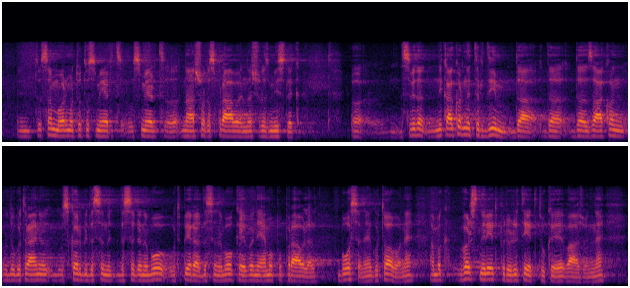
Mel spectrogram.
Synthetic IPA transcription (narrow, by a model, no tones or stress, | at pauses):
int̪samːoːɾmɔt̪ut̪usmeɾt̪usmeɾt̪ənaʃɔɾaspɾaːʋɔinːɐʃɾazmislɛk | ə | sɛʋeːd̪anikaːkɔɾnɛt̪əɾd̪imd̪ad̪ad̪azaːkɔnɔd̪ɔwɡɔt̪ɾajniɔskəɾbid̪asɛd̪asɛɡanɛboɔt̪peːɾald̪ɐsɛnɛbokajʋənɛmupɔpɾawlal | bosɛnɛɡɔt̪ɔːʋɔnɛ | ampakʋəɾst̪niɾeːt̪pɾioɾit̪et̪ːukajjɛʋaːʒənːɛ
